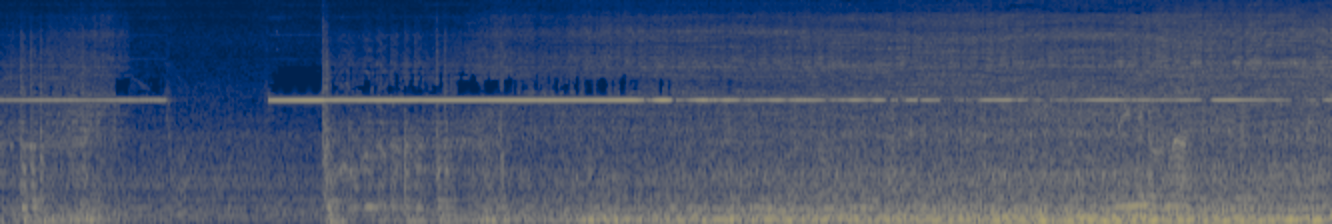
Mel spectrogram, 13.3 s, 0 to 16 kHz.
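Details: MerCruiser 5.0 marine V8 after carburetor cleaning and reinstall, primed then started: short buzzer tone, engine catches on first try and runs and revs smoothly and evenly, a healthy start.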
